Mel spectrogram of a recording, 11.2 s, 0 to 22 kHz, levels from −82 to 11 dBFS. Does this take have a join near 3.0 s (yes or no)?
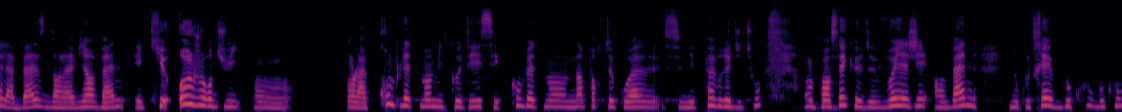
no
